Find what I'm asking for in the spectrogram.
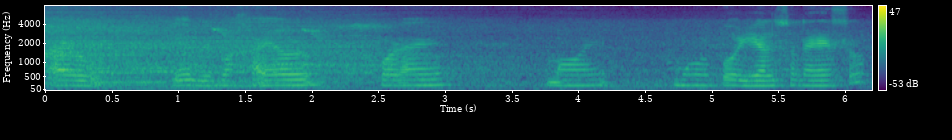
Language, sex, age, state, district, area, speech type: Assamese, female, 45-60, Assam, Jorhat, urban, spontaneous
